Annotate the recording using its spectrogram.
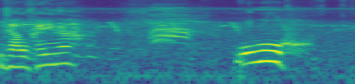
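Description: People's voices in three short sounds without clear words, the last a rising-and-falling call near the end.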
